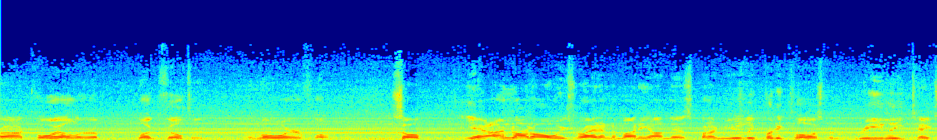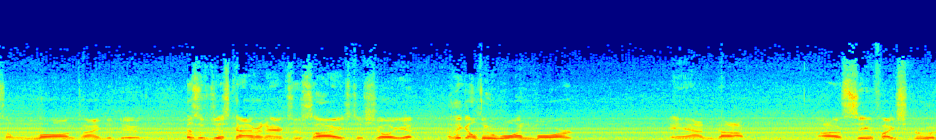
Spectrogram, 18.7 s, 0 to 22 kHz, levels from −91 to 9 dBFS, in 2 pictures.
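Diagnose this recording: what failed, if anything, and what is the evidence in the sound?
Jumps ahead at 11.24, 15.02 and 16.58 s, each losing a short chunk. Likely a dropped buffer (overrun) at the driver, with samples overwritten unread.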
